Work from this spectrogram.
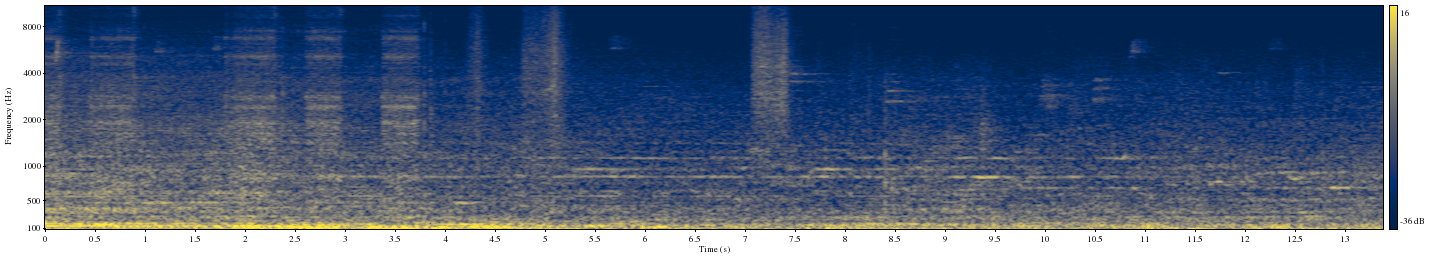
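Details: Yamaha R15 that would not start on the starter, tested after connecting leads plus to plus and minus to minus: single-cylinder engine catches after a few rough bursts, then settles into a steady, even idle with a low, unbroken beat; normal start.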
